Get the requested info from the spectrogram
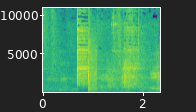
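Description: Loaded barbell clanking as it is snatched overhead, with its plates and collars rattling on the bar. There is a loud clank with a sharp knock just under a second in.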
